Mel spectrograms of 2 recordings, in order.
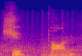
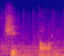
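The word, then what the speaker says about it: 十本: So you might guess that it would be pronounced juppon, but that's actually not correct. It's jippon.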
